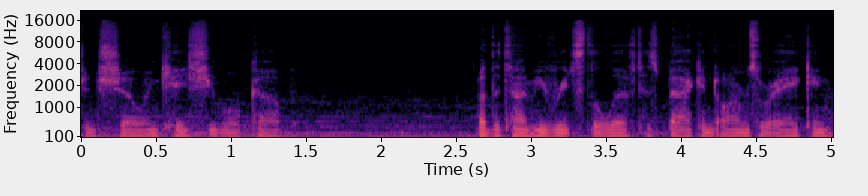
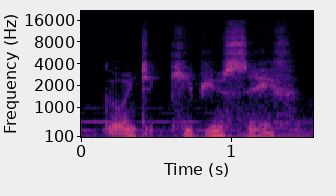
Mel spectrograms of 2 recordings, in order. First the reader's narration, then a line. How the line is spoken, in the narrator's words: he murmured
